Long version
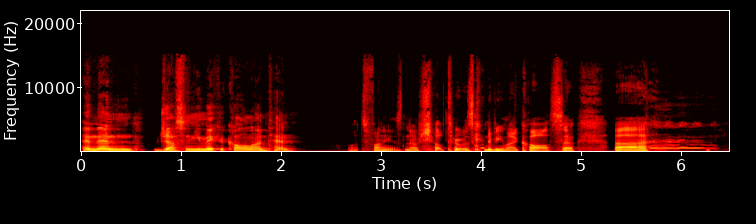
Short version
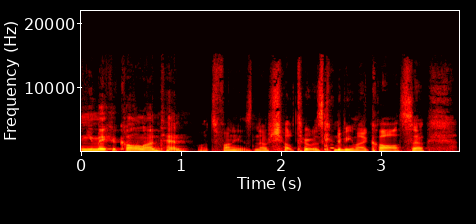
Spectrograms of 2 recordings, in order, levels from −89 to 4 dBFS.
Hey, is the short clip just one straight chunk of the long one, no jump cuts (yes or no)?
no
